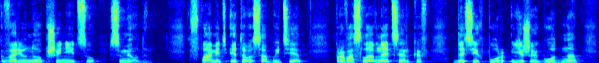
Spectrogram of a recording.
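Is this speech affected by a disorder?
No.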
